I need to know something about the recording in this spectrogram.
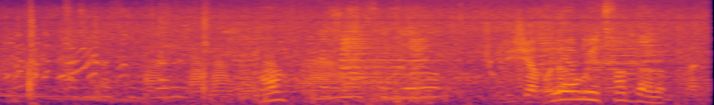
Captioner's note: they converse in arabic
